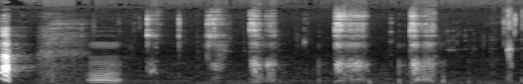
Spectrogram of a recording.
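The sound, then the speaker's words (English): Someone sips whiskey right against the microphone: a sharp knock, a short hummed tone, then a series of close, wet slurps and lip smacks spaced irregularly. “You think people like it if I sip this whiskey right on mic like that?”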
